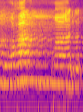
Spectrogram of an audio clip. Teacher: Mim doma dibaca u bukan o.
